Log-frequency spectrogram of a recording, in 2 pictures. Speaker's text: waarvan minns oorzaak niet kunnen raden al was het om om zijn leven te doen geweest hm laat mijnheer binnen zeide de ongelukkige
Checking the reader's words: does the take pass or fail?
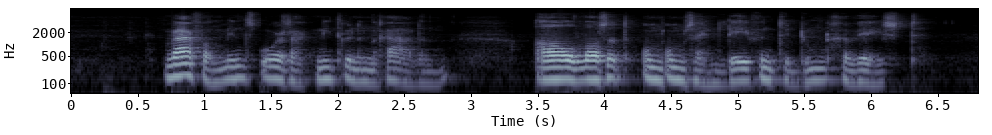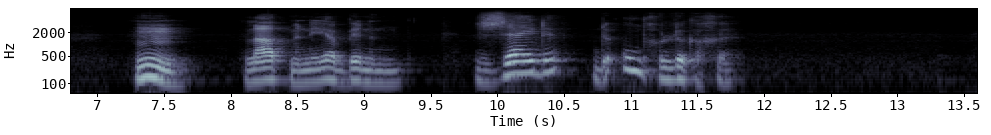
pass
